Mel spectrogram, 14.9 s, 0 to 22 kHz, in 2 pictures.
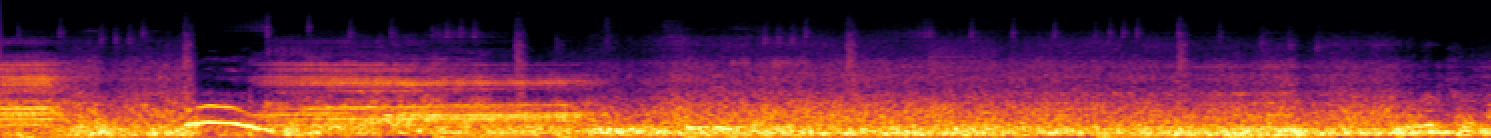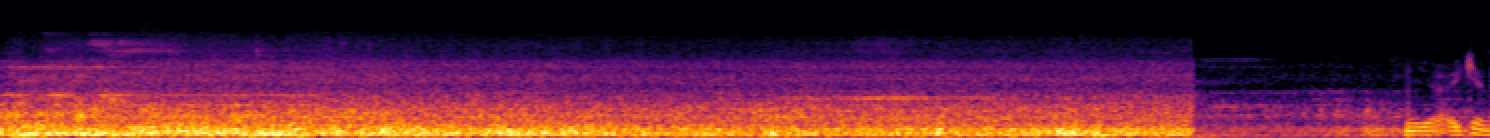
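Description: A Honda CB1000 Hornet motorcycle on a test ride, its engine and the rush of wind making a loud, continuous roar that only briefly dips near the end.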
